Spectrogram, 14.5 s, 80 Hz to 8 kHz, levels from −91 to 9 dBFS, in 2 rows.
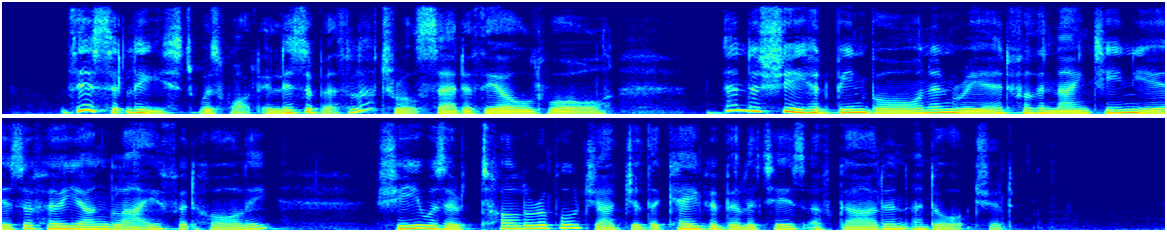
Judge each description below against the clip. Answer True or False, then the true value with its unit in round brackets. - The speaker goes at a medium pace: True (175 wpm)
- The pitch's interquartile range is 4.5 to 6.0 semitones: True (5.1 semitones)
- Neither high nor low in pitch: True (165 Hz)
